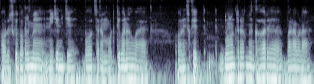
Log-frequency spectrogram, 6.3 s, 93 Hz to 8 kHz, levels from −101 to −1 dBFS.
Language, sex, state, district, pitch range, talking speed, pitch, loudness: Hindi, male, Jharkhand, Palamu, 110-120 Hz, 200 wpm, 115 Hz, -16 LUFS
